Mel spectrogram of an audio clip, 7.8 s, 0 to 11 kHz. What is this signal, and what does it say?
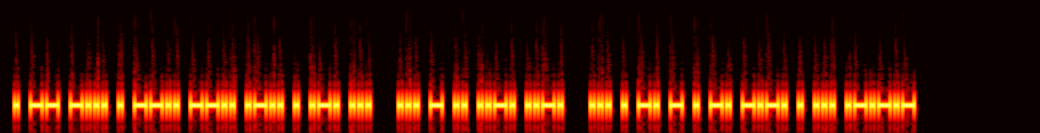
Morse code, heard as a keyed tone, about 40 wpm, 700 Hz. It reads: EMBEZZLERS STIFF SENTENCES.
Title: Pangram Challenge v2 - 40wpm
